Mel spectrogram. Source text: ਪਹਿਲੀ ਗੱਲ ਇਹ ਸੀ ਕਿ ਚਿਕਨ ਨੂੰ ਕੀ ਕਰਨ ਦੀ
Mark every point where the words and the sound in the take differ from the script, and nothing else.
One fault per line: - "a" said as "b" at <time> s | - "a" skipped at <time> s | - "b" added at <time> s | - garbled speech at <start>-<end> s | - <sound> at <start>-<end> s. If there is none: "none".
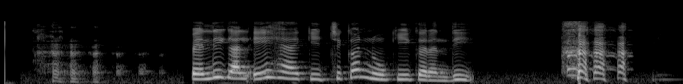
- laugh at 0.3-1.7 s
- "ਸੀ" said as "ਹੈ" at 2.7 s
- laugh at 5.6-6.3 s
